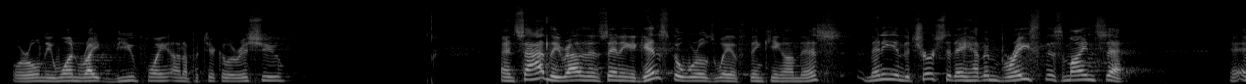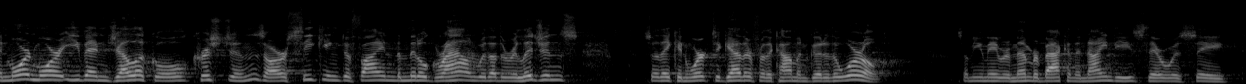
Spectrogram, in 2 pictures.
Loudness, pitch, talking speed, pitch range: -35 LUFS, 175 Hz, 170 wpm, 160-200 Hz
